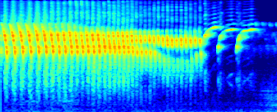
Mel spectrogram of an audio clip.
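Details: Canary of the AF type singing a rolling song: a fast, even trill of rapid buzzy notes that holds for about three seconds, then drops into three short upswept whistles before falling silent.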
